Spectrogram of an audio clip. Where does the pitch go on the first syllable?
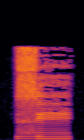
low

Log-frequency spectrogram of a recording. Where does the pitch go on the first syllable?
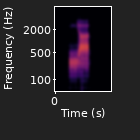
low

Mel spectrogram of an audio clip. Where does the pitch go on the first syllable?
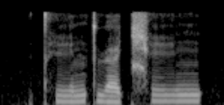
rising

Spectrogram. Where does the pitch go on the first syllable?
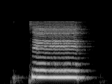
high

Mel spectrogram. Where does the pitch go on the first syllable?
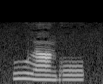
high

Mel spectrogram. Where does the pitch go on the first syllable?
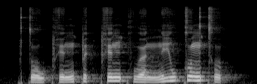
low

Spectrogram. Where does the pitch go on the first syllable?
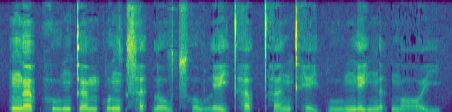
high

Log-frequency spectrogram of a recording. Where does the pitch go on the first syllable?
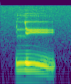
falling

